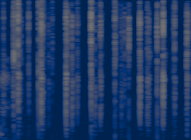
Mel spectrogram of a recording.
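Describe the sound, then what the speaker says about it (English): Hands clapping in a quick, uneven burst of about fifteen sharp claps, close and alone, no talk. "Clap more!"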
